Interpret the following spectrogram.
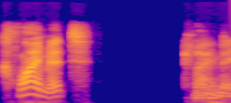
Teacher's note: in most cases when it is a noun and you have an at at the end the at is pronounced it instead of eight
